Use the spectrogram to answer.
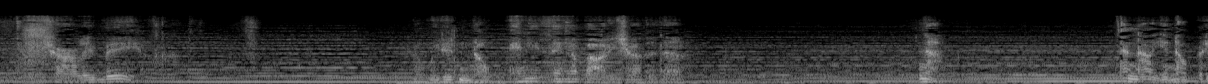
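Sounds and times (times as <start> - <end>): soft sustained background music: 0.0 - 12.0.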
